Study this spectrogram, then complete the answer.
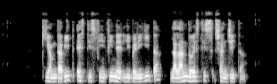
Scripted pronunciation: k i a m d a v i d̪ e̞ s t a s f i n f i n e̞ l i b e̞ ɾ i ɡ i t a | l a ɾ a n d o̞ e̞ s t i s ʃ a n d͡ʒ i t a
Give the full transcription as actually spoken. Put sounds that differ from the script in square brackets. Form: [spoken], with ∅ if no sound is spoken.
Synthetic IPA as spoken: k i a m d a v i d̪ e̞ s t [i] s f i n f i n e̞ l i b e̞ ɾ i ɡ i t a | l a [l] a n d o̞ e̞ s t i s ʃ a n d͡ʒ i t a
